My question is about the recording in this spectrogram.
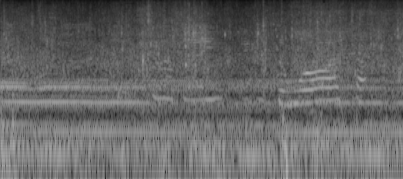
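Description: A boat's engine running at a steady drone, with water splashing and rushing along the wooden hull as the boat moves through choppy water.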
